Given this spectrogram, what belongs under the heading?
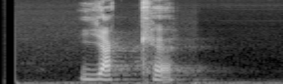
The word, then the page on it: jacket: Australian English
